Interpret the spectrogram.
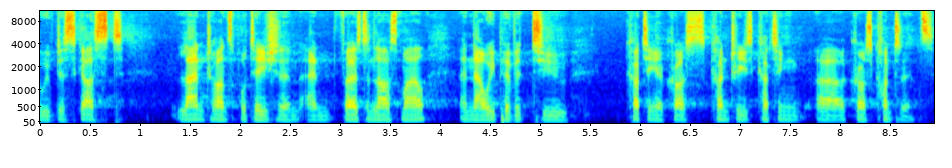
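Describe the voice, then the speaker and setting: A man speaks with an English accent at a moderate pace. His pitch is medium. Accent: sounds quite English. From Kenya. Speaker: panel moderator, transport company manager. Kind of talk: panel discussion.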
